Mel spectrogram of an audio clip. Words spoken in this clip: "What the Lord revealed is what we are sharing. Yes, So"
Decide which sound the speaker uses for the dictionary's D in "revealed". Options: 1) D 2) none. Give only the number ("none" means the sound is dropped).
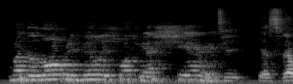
2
